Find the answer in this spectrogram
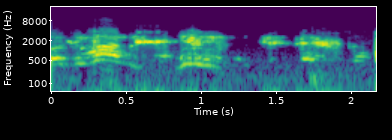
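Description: A caller's voice over a telephone line, thin and narrow-sounding, in short broken phrases that the words cannot be made out of.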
